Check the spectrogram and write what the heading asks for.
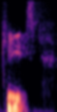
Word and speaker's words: Katz: in the and the thing of daryl katz the uh or kate's sorry pronounced kate's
